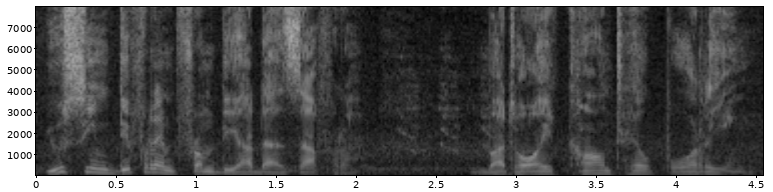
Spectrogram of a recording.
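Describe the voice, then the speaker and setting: A man's voice: lowish voice, sing-song, moderate pace, a little mellow, a little hiss or hum. An actor playing a grave, formal male village leader, wary but gracious, in a video game cutscene.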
